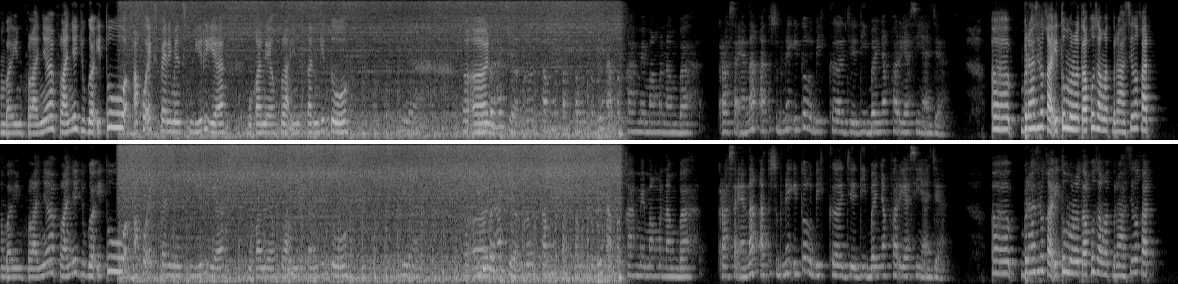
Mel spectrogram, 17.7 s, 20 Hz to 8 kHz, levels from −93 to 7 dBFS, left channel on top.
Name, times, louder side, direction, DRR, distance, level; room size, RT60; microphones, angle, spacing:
voice 1, 0.0-3.4 3.7-5.3 6.7-7.4 14.9-17.2, left 6 dB, 70° left, 0.4 m, -29 dB
sound 1, 1.7-9.3, right 6 dB, 50° right, 0.6 m, -33 dB
voice 2, 4.1-4.4 6.0-6.4 7.1-10.5 10.8-14.2, right 2 dB, 80° right, 1.3 m, -37 dB
4.8 x 3.3 x 3.1 m
head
